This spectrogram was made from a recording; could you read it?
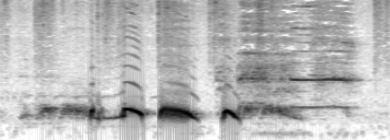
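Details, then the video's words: Spotted dove in energetic song, used as a lure to get lazy doves calling. Low cooing leads to loud, overdriven hoots and a long falling coo, then trails into softer coos with faint higher background sounds. "tekukur super gacor Suara HAS pancingan untuk burung yang malas bunyi"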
